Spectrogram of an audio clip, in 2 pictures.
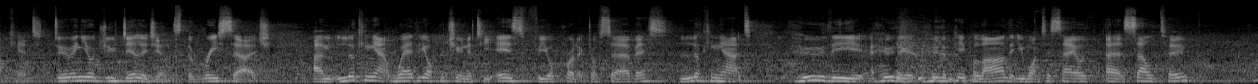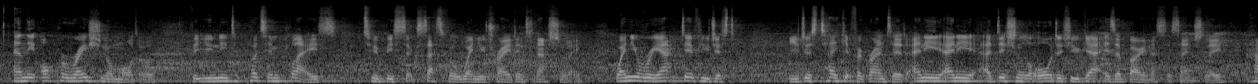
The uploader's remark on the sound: Expo East 2018 discussion panel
